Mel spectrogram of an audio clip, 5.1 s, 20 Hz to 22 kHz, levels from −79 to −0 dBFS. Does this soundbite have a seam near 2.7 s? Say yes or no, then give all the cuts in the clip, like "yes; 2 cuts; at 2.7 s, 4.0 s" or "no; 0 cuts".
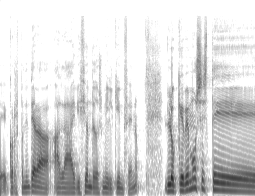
yes; 1 cut; at 2.7 s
